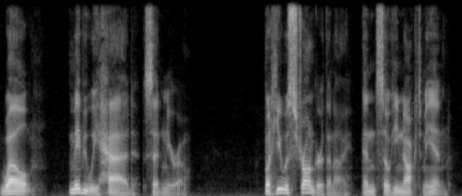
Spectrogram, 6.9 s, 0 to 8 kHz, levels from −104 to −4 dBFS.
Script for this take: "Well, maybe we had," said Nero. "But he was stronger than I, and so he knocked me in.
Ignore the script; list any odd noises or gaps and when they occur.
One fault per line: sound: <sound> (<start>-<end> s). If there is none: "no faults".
no faults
